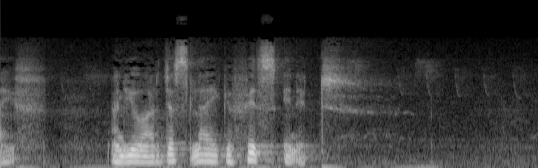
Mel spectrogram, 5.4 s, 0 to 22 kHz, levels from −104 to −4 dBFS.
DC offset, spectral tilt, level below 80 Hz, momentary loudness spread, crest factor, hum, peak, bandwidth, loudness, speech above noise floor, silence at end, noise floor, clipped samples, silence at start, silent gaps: under 0.1%; -6 dB/octave; -62 dBFS; 18 LU; 20 dB; none; -14 dBFS; 9.4 kHz; -31 LUFS; 35 dB; 1.85 s; -65 dBFS; under 0.1%; 0 s; none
